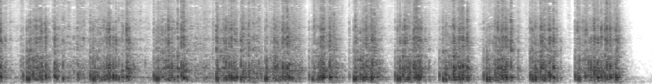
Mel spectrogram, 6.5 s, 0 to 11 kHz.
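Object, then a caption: Empty cardboard shoe box. Long fingernails scratch the inner side walls of an empty, open shoe box near its blue rim; the box has a corrugated-textured brown cardboard floor. The result is a series of dry, rasping scratch strokes with a papery hiss reaching into the high range and a hollow body around 270 Hz. The strokes come in quick, uneven back-to-back runs, then stop abruptly into silence.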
